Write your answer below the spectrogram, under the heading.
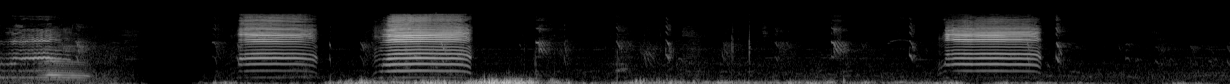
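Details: Lamb bleating: a faint short bleat at the start, then two loud, wavering bleats in quick succession and another after a pause of about five seconds, with soft rustling and low rumble between calls.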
